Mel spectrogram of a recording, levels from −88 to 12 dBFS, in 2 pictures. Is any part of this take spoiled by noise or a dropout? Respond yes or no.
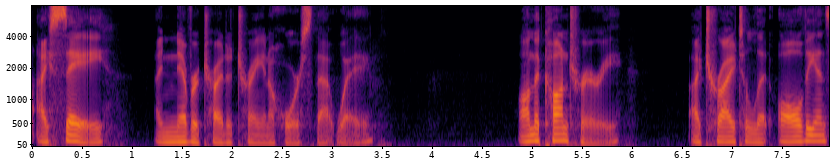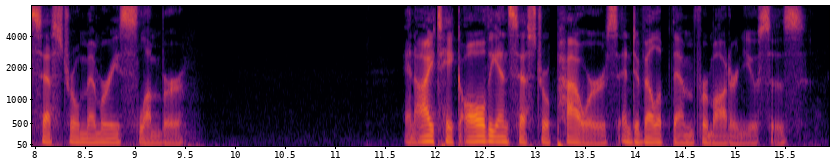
no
